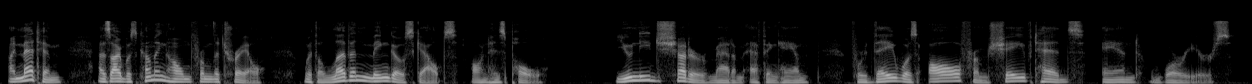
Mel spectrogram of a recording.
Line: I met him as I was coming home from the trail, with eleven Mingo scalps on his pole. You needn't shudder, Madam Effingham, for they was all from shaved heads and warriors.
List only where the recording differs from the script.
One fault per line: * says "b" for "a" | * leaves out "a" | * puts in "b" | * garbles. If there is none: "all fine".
* says "need" for "needn't"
